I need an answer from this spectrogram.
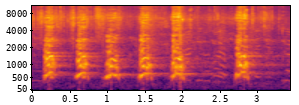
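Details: Dogs barking in Mazovia, Poland, in 2021: six sharp, even barks, each roughly half a second apart, with a steady low hum between them.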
